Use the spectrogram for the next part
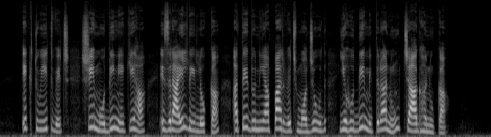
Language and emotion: Punjabi, neutral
